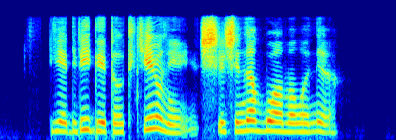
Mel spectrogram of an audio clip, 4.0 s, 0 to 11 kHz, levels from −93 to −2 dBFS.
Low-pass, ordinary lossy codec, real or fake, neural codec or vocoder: 7.2 kHz; Opus, 64 kbps; fake; codec, 16 kHz, 1 kbps, FunCodec, trained on Chinese and English, 50 frames a second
